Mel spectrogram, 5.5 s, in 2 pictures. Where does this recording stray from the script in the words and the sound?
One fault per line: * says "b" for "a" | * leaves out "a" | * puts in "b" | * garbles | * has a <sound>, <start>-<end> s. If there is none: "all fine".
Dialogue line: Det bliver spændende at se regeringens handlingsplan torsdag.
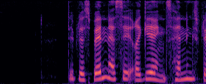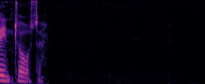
all fine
